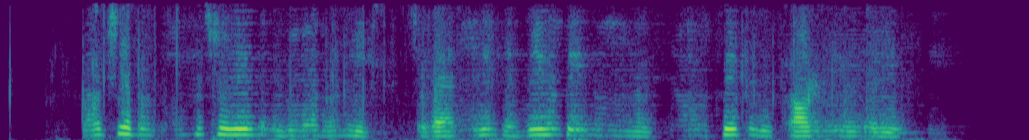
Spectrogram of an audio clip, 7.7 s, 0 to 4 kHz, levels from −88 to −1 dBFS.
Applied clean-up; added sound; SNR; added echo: neural separator model SepFormer WHAMR!.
